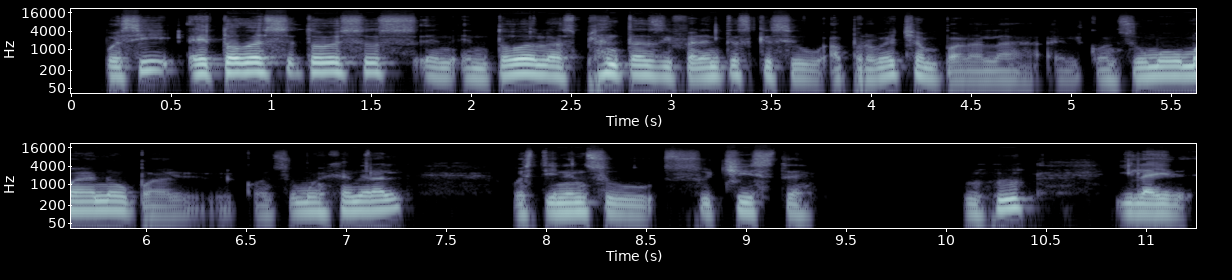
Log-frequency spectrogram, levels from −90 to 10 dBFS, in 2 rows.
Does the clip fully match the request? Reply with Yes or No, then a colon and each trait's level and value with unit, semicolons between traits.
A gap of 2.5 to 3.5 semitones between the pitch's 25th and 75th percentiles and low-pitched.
No: average, 4.7 semitones; low, 125 Hz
